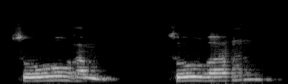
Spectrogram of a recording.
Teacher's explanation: सो को थोड़ा सा लंबा खींचना है, इसमें आ का भी उच्चारण हो जाए।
